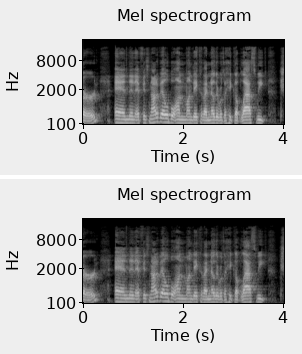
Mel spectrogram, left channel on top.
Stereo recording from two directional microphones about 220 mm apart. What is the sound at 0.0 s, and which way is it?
Speech, 40° left (ahead or behind).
